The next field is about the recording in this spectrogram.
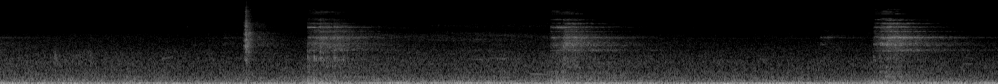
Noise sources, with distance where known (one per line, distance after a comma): unidentified impact machinery, near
